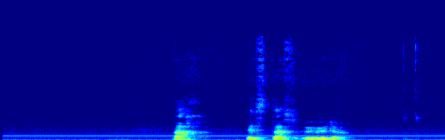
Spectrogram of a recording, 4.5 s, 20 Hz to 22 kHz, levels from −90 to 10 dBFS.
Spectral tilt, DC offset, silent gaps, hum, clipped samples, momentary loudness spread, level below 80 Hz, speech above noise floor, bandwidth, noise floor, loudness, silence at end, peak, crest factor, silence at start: -8.5 dB/octave; under 0.1%; none; none; under 0.1%; 13 LU; -62 dBFS; 29 dB; 16 kHz; -61 dBFS; -34 LUFS; 0.35 s; -16 dBFS; 20 dB; 1.75 s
